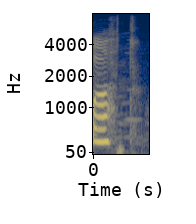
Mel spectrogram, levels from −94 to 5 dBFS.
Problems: background conversations at intervals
